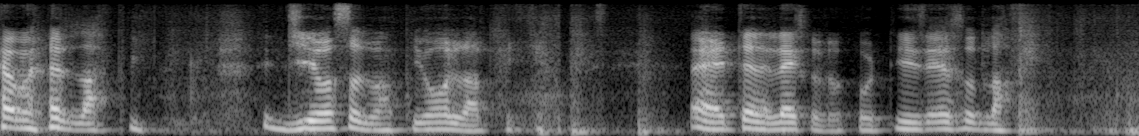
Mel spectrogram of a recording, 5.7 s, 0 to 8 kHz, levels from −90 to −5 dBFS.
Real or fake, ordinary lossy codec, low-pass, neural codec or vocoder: fake; none; 7.2 kHz; codec, 16 kHz, 0.8 kbps, ZipCodec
